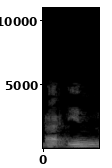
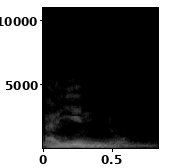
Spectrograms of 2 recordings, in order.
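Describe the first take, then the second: First: The second consonant is a glottal stop. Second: The second consonant is a y sound. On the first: "بدل أن أقول أئنّ" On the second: "أقلبها إلى ياء"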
